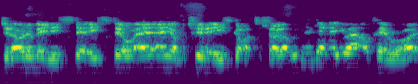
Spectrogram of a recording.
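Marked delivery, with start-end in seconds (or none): 2.9-4.2 high, put-on condescending, patronising, reassuring tone. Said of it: "he comes across as so patronising".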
